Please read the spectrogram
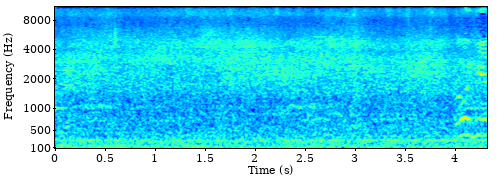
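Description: Steady background noise of a large store, with a faint low hum and no distinct events.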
